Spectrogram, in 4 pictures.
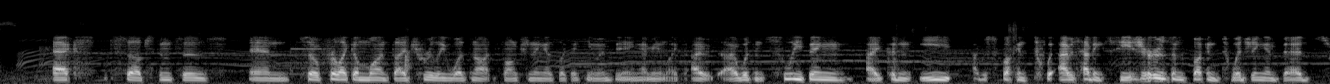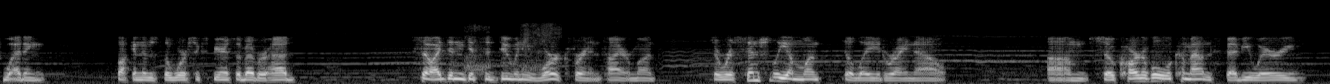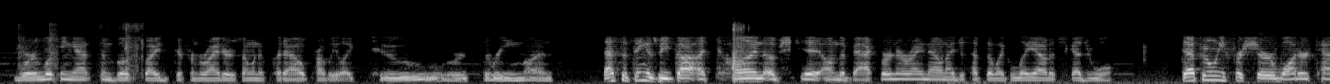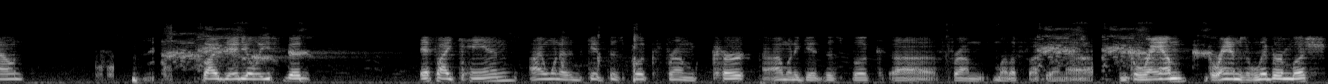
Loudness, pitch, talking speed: -22 LUFS, 120 Hz, 175 wpm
